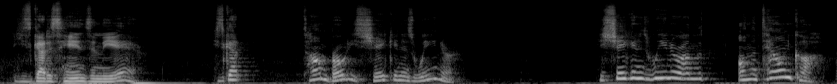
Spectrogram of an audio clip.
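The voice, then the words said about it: Put-on New York accent. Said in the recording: “I'm gaining a New York accent.”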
